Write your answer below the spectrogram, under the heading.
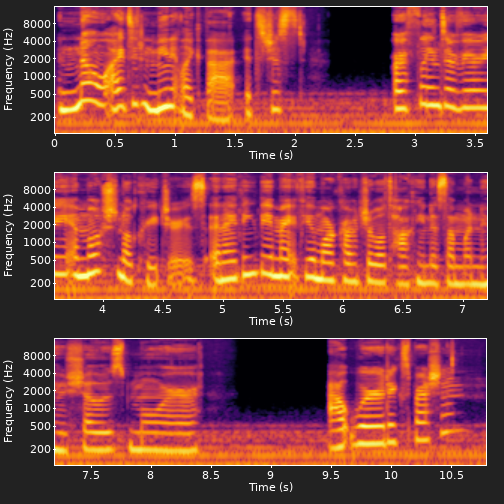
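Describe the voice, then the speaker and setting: Woman playing a compassionate, higher-voiced alien scientist. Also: moderate pace, a little hiss or hum. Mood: earnest. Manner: soft-hearted, earnest, expressive. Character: gentle, emotional, compassionate female alien scientist. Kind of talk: scripted ASMR audio roleplay.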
